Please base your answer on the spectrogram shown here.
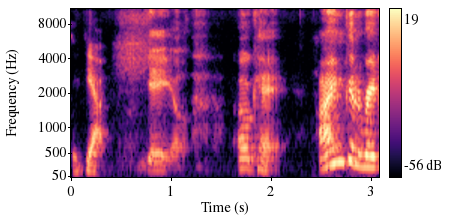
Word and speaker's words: Yael: Yael is how you pronounce it. Yeah. Yael.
